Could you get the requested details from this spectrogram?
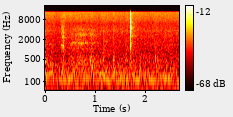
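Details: Smith-Corona Sterling typewriter escapement after the swollen rubber spacer piece was cut off with a razor blade so the pawl moves freely. Light, crisp, irregularly spaced ticks over a quiet room; the pawl now clicks cleanly and normally.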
